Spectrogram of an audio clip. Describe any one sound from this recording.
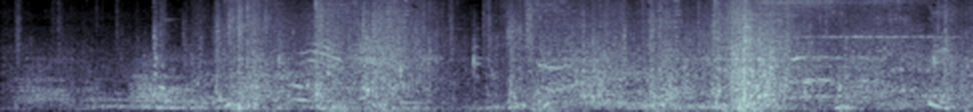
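A spear strikes a creature with sharp hits and bursts.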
